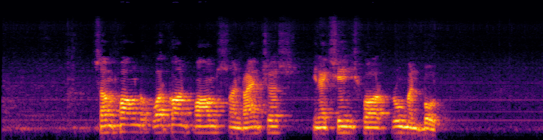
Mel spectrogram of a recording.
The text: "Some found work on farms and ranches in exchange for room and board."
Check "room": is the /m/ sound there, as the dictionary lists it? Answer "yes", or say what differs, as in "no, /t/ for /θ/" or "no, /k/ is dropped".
yes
